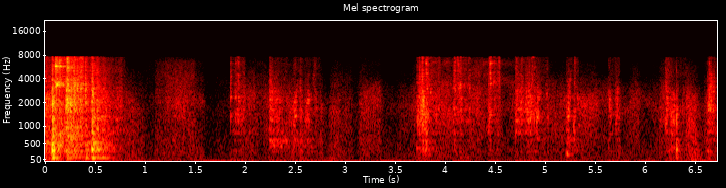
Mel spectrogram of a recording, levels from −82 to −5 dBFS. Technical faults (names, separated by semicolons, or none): sound chopped by the voice detector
